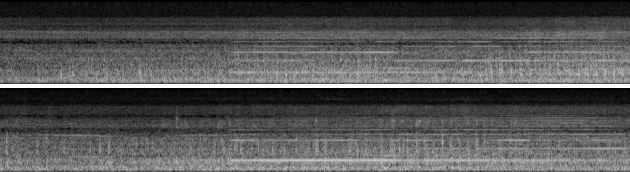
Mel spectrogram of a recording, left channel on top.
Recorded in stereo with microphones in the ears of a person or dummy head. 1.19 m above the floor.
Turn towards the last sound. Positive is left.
turn(degrees=-55)  # may be behind; listen again after turning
